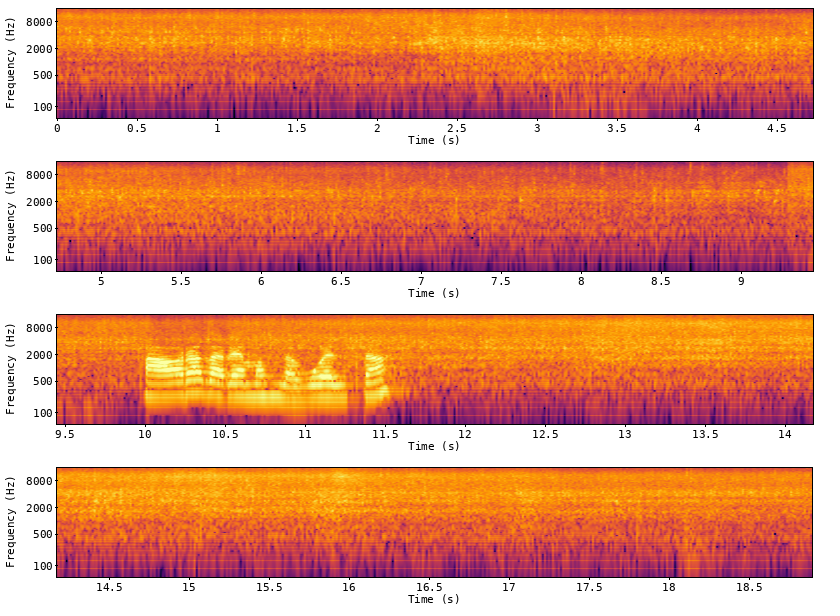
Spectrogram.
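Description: Meat sizzles and bubbles steadily in a hot pot.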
